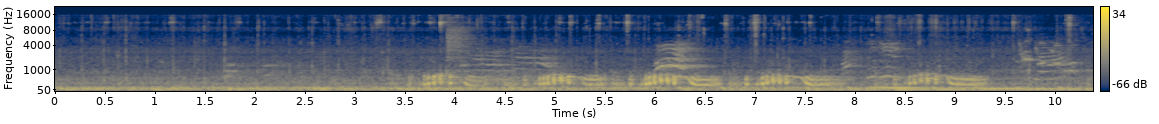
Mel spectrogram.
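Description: Domestic pigeons cooing: a run of about six low coos, roughly one a second, starting about four seconds in.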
